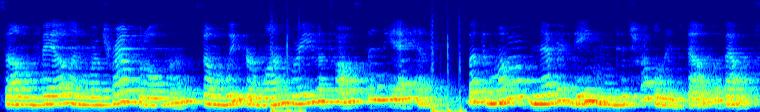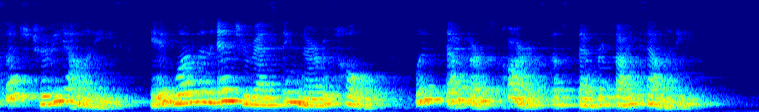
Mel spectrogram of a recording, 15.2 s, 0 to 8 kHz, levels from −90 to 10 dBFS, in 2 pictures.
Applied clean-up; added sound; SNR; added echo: none; Run; 12 dB; reverberation time 1.3 s.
